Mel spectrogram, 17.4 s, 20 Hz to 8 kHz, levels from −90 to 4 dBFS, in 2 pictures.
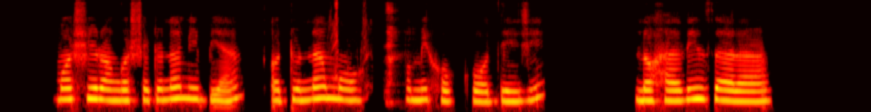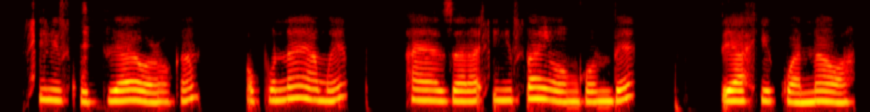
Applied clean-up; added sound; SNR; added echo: neural mask model DeepFilterNet 3.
